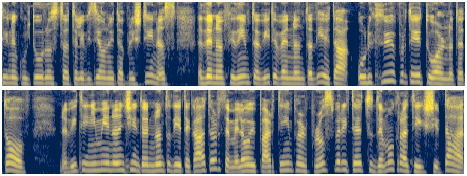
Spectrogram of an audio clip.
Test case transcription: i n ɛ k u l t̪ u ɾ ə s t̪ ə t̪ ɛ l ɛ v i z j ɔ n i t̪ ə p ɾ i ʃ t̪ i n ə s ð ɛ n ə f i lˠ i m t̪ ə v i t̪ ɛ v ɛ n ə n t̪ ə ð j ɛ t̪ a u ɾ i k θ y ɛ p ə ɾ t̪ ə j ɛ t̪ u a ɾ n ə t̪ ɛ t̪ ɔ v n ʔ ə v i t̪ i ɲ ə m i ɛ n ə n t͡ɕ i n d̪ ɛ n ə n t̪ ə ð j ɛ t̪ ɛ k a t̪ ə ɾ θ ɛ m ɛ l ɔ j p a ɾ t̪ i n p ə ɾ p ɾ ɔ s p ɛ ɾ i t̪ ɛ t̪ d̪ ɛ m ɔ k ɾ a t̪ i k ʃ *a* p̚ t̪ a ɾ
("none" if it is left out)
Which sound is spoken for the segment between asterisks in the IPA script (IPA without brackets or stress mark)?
i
